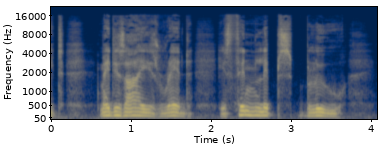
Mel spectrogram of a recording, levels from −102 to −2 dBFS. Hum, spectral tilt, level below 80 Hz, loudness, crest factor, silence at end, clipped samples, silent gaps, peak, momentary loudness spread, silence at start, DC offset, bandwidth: none; -5 dB/octave; -64 dBFS; -29 LUFS; 16 dB; 0.45 s; under 0.1%; none; -14 dBFS; 14 LU; 0 s; under 0.1%; 17 kHz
